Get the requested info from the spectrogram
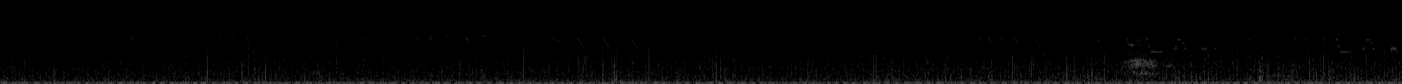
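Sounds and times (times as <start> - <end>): film soundtrack hiss: 0.0 - 14.0
low mains hum: 0.0 - 14.0
faint high bird chirps: 8.6 - 14.0.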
